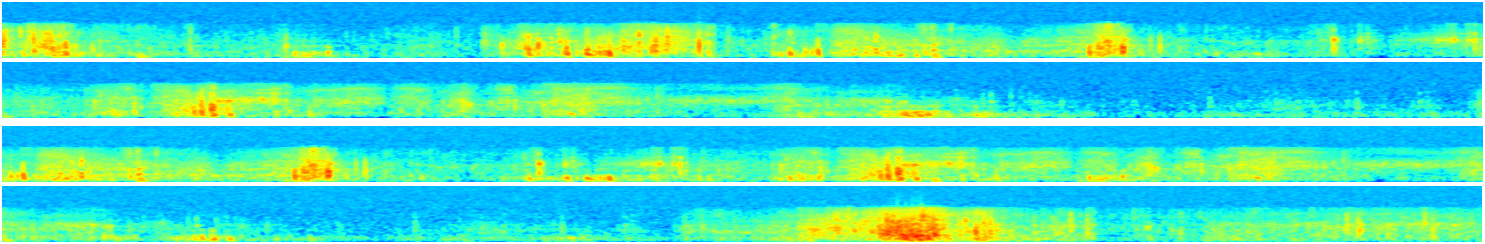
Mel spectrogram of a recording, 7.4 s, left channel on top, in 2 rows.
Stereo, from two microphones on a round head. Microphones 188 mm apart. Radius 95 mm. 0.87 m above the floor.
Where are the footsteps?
No footsteps in this recording.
